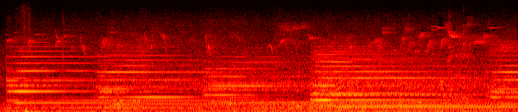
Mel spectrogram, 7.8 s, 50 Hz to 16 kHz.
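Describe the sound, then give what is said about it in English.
Church bells ring the hour at 11 o'clock in overlapping, sustained, resonant peals that swell and restart every second or so, with faint birdsong chirping in the background and no talking, on a beautiful day under a deep blue sky with a soft, gentle wind. “There are the bells at 11.”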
